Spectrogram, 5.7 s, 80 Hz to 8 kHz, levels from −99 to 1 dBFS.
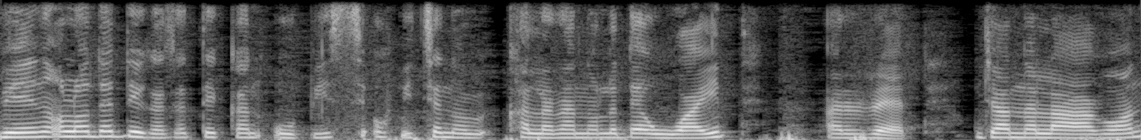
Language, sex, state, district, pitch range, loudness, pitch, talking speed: Chakma, female, Tripura, Unakoti, 225-255 Hz, -16 LUFS, 235 Hz, 155 wpm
